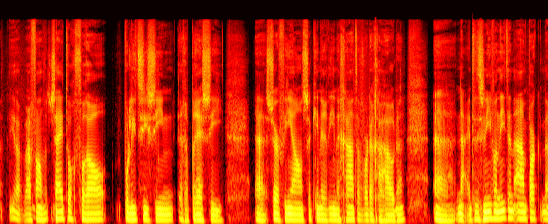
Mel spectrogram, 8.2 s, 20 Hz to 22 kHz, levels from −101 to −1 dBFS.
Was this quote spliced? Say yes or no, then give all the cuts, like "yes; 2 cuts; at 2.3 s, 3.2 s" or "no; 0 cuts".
no; 0 cuts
